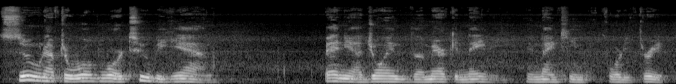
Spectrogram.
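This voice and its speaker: Moderate pace from a man with fairly even intonation, plus noticeable background noise. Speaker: multimedia journalist. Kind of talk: news feature narration.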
